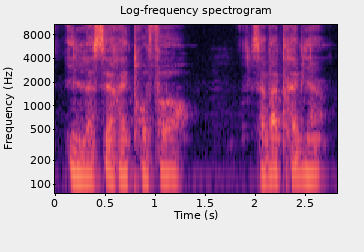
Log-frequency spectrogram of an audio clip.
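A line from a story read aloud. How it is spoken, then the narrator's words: Whispered in ears. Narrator (French): murmura Mademoiselle Pied-de-Vache aux oreilles des parents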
